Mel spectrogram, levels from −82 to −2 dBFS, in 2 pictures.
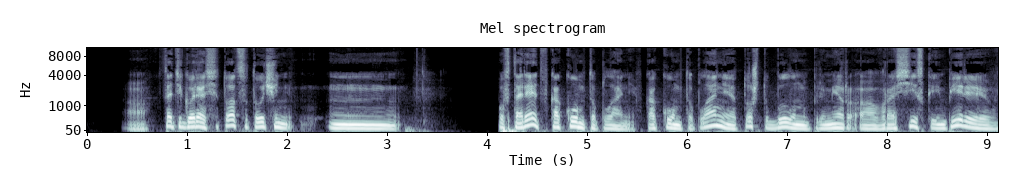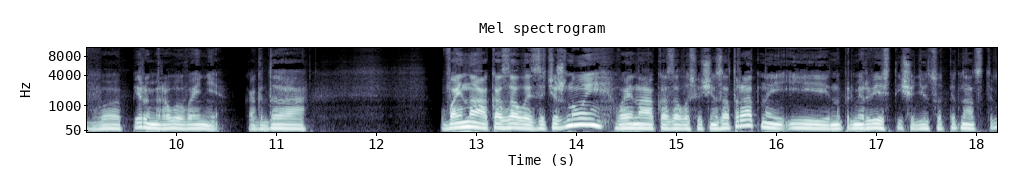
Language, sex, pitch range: Russian, male, 95-120 Hz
